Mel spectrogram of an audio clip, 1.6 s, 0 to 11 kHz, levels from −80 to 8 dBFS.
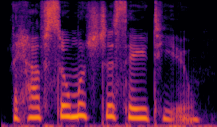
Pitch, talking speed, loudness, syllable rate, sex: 250 Hz, 295 wpm, -19 LUFS, 6.0 syllables/s, female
